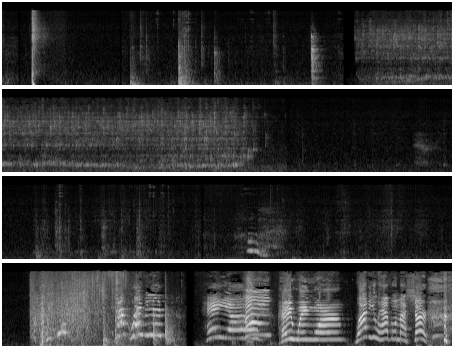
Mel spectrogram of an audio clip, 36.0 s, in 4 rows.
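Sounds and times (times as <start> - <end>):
water splashing into toilet bowl: 7.0 - 14.4, 27.6 - 29.7.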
